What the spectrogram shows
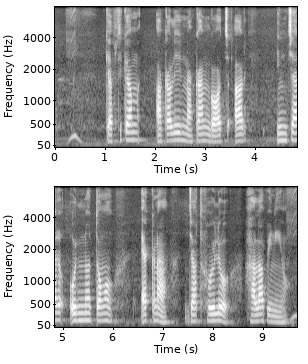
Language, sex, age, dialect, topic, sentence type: Bengali, male, 18-24, Rajbangshi, agriculture, statement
